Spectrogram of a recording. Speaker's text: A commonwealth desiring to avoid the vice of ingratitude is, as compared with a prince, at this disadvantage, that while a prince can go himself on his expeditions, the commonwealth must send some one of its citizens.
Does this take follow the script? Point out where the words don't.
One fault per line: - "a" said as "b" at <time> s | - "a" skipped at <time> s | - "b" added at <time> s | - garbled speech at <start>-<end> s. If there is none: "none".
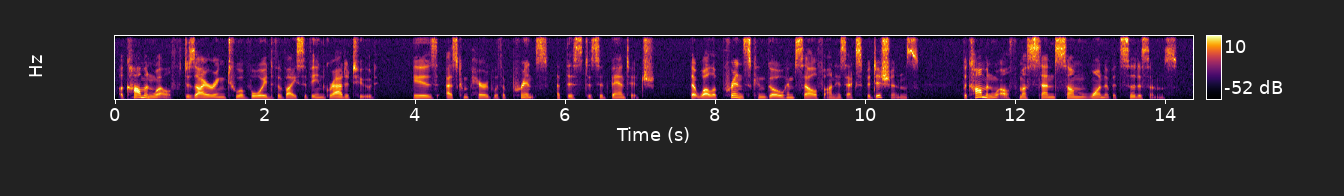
none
